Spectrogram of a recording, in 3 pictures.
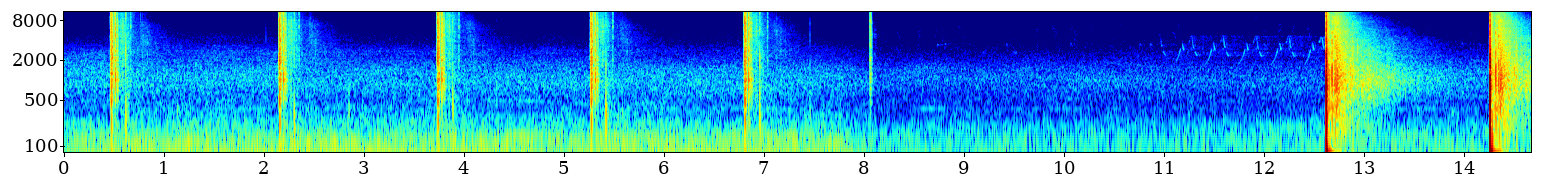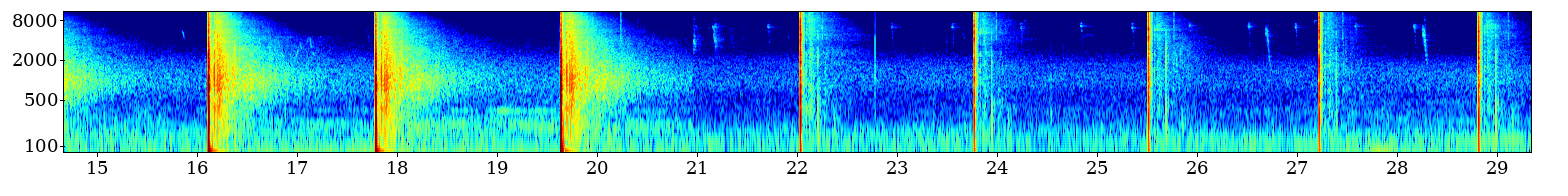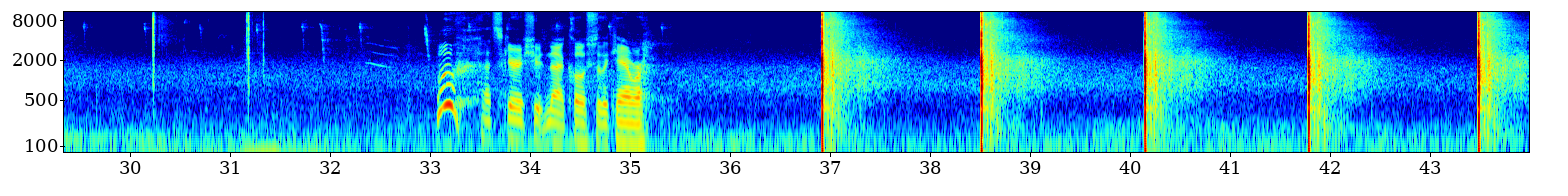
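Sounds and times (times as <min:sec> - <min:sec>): rifle gunshots: 0:12.6 - 0:13.3, 0:14.2 - 0:14.9, 0:16.1 - 0:16.8, 0:17.8 - 0:18.4, 0:19.6 - 0:20.3.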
